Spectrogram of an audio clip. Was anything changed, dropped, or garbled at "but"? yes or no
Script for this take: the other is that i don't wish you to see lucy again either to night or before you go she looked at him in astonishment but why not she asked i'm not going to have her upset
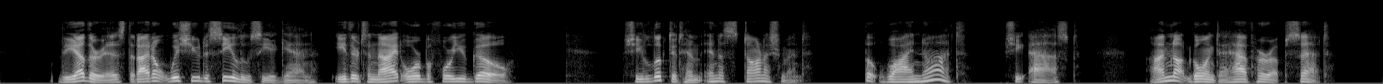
no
